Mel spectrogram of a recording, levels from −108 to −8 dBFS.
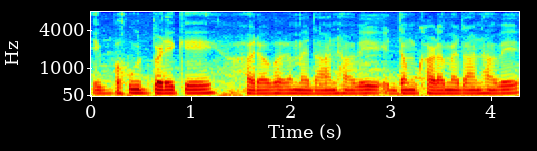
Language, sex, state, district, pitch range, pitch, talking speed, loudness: Chhattisgarhi, male, Chhattisgarh, Kabirdham, 115-125 Hz, 120 Hz, 155 wpm, -17 LUFS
